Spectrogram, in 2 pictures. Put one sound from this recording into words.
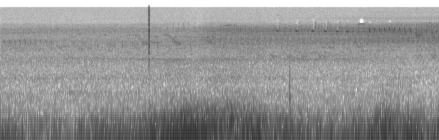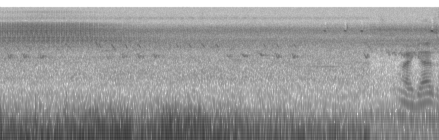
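Wind rumbles across an open outdoor space.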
